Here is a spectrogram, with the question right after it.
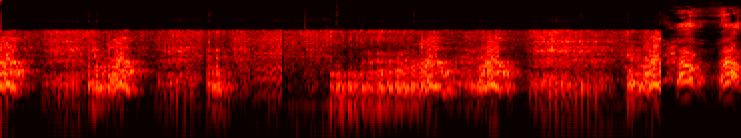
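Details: Rough, noisy dog barking and growly vocalising, almost continuous with overlapping bursts, muffled and with little high end, then a few clearer barks at the close.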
